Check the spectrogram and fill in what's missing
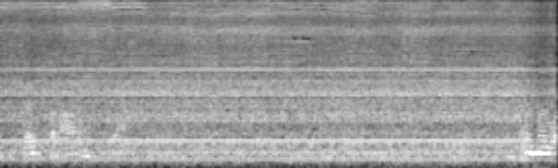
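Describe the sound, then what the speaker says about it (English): A nail drill with a built-in vacuum in the handpiece, used while treating fungal toenails, gives a steady high whine and suction hiss throughout, with people talking over it. "This has a vacuum in the handpiece"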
